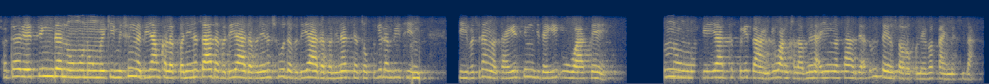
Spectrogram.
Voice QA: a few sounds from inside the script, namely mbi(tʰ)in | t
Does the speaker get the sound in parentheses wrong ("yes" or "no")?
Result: no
